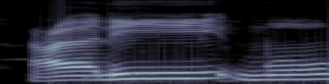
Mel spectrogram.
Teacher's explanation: عین کو گلے سے نکالیں گے زور لگا کر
